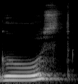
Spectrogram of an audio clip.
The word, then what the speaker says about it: ghost: أول صوت هناخده الجي اتش، لما بتيجي في أول الكلمة بنقولها ج ج ج. أول مثال معانا هو ghost ghost ghost يعني شبح، شبح يعني ghost.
